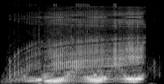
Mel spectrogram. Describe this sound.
A synthetic voice sound effect useful for a somewhat confused robot to give your game extra depth and awesomeness - perfect for futuristic and sci-fi games.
